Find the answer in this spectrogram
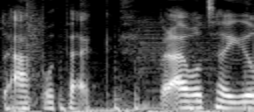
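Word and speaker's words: Apotheke: But we're at this place called Apothec. That's how you pronounce it. The bartender told me.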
